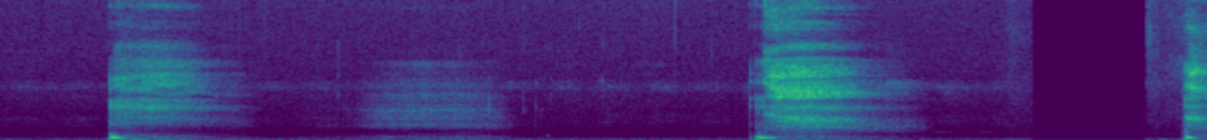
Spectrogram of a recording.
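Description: A woman's heavy, breathy sighs: two loud ones about three seconds apart with a softer one between, each opening with a short voiced catch in the throat.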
